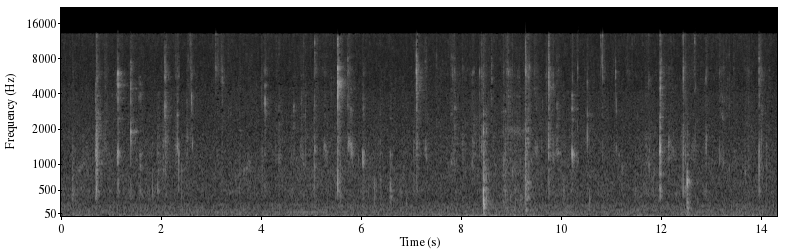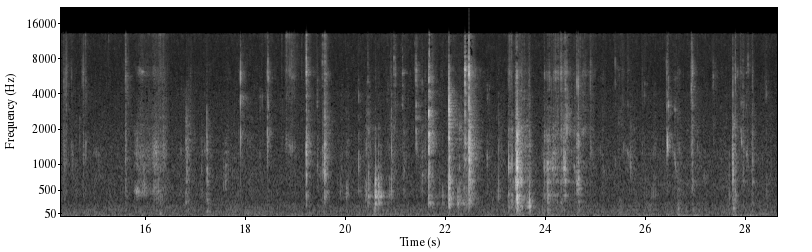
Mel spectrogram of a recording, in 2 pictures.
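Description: A person chewing and biting food close to the microphone: a string of short, wet mouth clicks and smacks at an irregular pace, thickest and loudest about three-quarters of the way through.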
